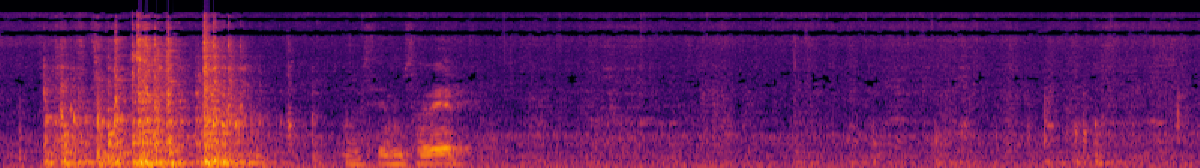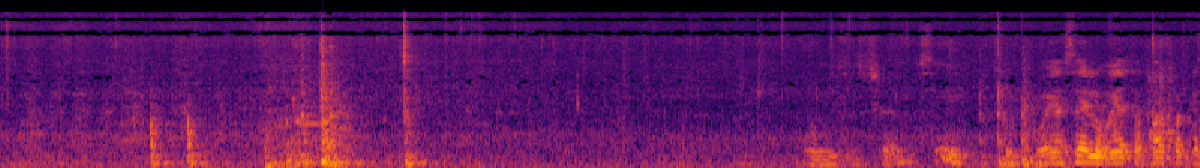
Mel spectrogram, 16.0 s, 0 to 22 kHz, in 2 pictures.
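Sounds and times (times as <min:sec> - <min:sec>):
omelette hissing in skillet: 0:00.0 - 0:16.0
spatula scraping a pan: 0:03.3 - 0:11.3.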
